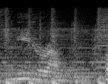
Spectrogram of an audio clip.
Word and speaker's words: Niederauer: Niederauer.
